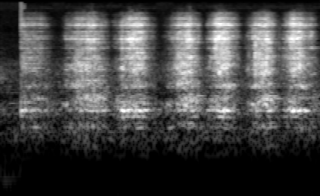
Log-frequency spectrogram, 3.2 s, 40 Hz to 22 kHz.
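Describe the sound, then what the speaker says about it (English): A fine-tooth file is rubbed lightly across an engine part from a 1997 Argo Conquest, making six even rasping strokes in a steady back-and-forth rhythm, close and alone. "Okay, this is a real fine tooth file. Just going to run across nice and light."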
